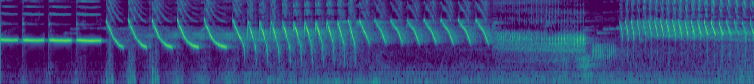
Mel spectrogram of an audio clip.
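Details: Canary song played to encourage other canaries to sing: a steady held whistle, loud falling whistled notes, a long run of quick repeated downward chirps, then a softer buzzy note and a high fast trill.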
